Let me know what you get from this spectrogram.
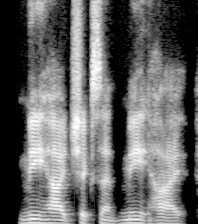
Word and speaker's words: Csikszentmihalyi: I've heard it pronounced. I think it might have even been the guy he worked pretty closely with, Mihai Csikszentmihalyi, is how he said it.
